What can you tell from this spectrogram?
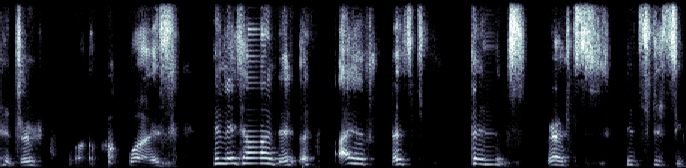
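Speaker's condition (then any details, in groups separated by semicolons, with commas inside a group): Cerebral palsy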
